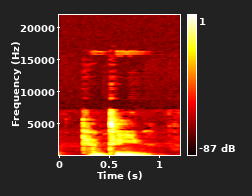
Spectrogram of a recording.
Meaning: 1. A water bottle, flask, or other vessel, typically used by a soldier or camper as a bottle for carrying water or liquor for drink 2. A military mess kit
- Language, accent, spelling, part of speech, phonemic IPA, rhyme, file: English, Southern England, canteen, noun, /kænˈtiːn/, -iːn, LL-Q1860 (eng)-canteen.wav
